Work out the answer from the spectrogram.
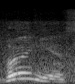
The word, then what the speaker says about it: Bânias: ganha seu nome, porque os árabes não conseguem pronunciar o P. Por isso é que se chama de Bânias e não de Pan. Seria de Pânias, de onde vêm essas águas. Mas por causa da presença árabe e da dificuldade da pronúncia do P, acabou ficando Bânias para todos nós.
